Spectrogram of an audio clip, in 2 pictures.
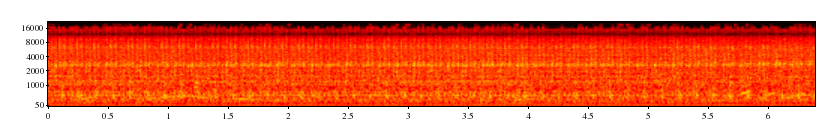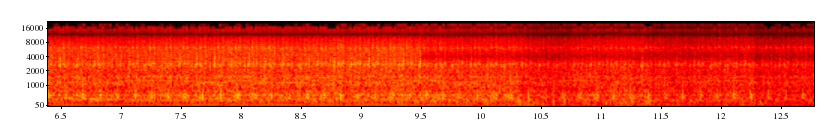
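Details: Lada Kalina 11183 1.6 8-valve, about 70,000 km (odometer suspect), knock on hot engine after switching to Shell 10W-40 and flush: warm idle with steady light tapping about three per second over even hum; camshaft axial end play knock.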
